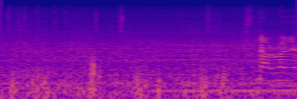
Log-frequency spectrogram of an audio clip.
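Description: A Honda Del Sol with a transmission repair rides over a bumpy road, its engine giving a loud, constant low drone inside the cabin with wind rumble, and a voice talks over it.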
